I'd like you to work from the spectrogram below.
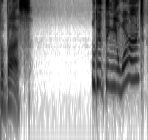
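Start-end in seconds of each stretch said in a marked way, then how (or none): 1.8-2.9 high, snide jab; sarcastic quip. Real, not acted. Mocking the memoir's line about trust, high and snide. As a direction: needle the author with a fake sweet tone.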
